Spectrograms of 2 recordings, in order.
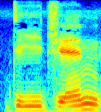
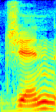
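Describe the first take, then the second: First: The word begins with a separate D sound. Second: The word begins without any D sound. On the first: "like D Jin" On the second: "usually a way you say it. Is not with the D"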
